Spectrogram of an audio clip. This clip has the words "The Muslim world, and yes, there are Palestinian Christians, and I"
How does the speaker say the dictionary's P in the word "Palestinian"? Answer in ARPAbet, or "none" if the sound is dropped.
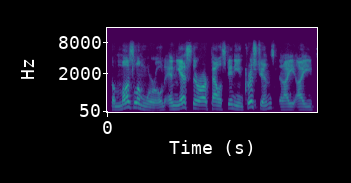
P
